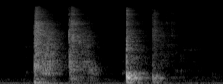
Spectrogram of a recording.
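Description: Four sharp knocks in two quick pairs: a hand slapping down on a T-Racers toy-car launcher on a table, and the small toy car knocking and clattering as it is launched.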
